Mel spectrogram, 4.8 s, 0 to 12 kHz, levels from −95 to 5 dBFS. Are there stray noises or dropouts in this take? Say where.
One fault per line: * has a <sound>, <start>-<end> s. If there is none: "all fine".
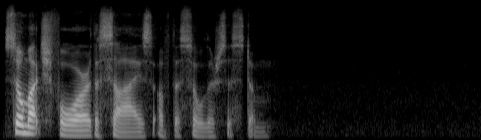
all fine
